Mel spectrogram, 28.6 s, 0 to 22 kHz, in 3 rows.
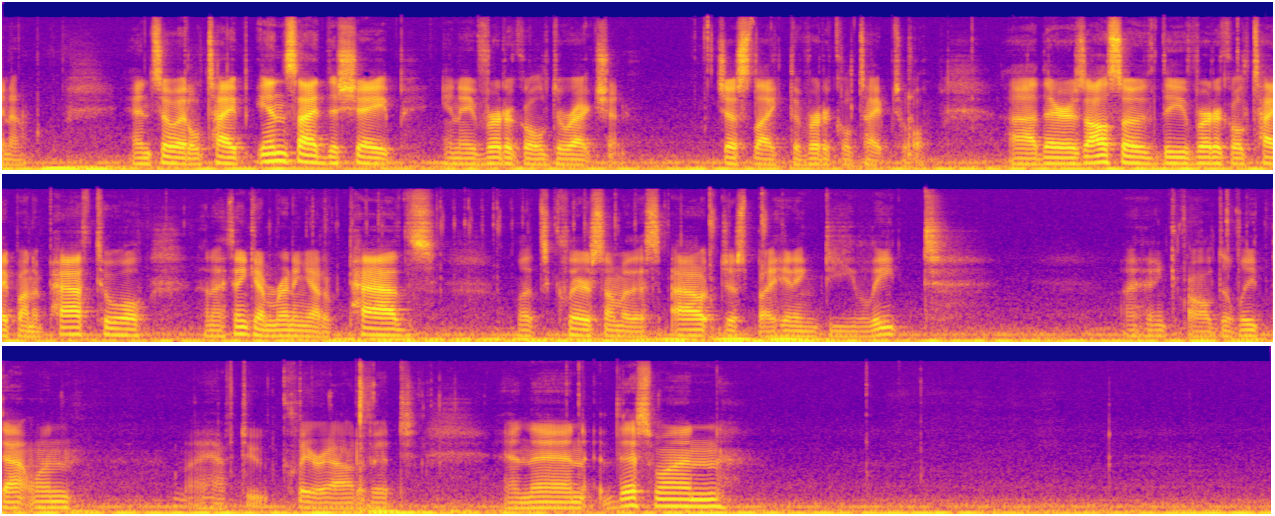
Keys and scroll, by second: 12.0 super+z, 18.7 super+BackSpace, 19.4 BackSpace, 21.7 super+BackSpace.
